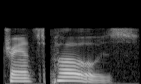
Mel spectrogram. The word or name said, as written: transpose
